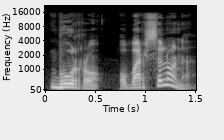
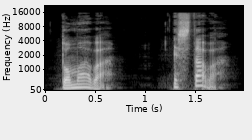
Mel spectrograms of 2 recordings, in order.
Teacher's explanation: when it's between vowels, it's pronounced as a bilabial fricative, which is a sound we don't make in English · Shown in: second take · So to make the bilabial fricative, try making the English V sound, but use your two lips instead of your lips and your teeth, right?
